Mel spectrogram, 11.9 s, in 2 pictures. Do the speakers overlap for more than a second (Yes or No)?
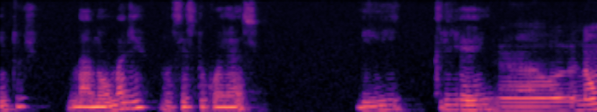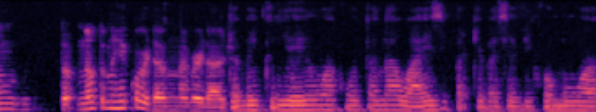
No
